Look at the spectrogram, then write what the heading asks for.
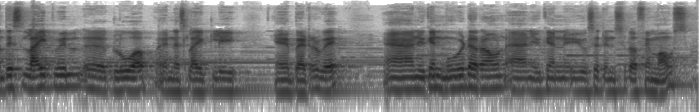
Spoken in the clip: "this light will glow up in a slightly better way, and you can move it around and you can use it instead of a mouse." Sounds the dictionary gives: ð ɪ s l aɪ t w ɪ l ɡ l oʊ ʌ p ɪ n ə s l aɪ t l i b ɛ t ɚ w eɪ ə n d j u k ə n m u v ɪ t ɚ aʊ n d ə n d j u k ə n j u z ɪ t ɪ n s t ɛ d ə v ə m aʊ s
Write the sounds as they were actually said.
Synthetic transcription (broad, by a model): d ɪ s l aɪ t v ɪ l ɡ l oʊ ʌ p ɪ n ə s l aɪ t l i b ɛ t ɚ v eɪ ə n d j u k ə n m u v ɪ t ɚ aʊ n d ə n d j u k ə n j u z ɪ t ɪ n s t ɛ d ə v ə m aʊ s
